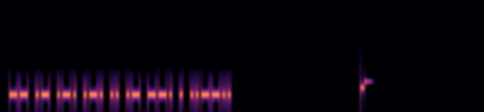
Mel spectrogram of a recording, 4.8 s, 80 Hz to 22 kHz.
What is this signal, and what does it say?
Morse code, heard as a keyed tone, about 44 wpm, 700 Hz. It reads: MARRIAGE?
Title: Sentences from Top 1200 Words 45wpm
